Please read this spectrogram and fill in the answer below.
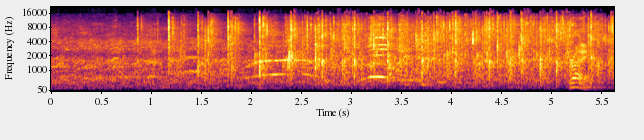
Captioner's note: audience applauding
